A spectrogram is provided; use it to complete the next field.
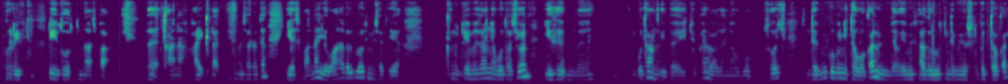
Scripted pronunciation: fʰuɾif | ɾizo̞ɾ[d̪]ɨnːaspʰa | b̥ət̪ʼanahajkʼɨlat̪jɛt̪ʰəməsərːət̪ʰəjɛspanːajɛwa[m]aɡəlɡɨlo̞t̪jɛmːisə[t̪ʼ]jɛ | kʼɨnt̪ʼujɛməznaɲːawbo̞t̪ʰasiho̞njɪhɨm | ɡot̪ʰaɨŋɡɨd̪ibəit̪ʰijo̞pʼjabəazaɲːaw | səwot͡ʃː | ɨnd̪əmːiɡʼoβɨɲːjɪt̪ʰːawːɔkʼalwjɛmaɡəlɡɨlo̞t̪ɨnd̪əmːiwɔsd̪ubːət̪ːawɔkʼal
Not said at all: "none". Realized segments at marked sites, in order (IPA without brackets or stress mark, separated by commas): t̪, n, t̪ʼ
